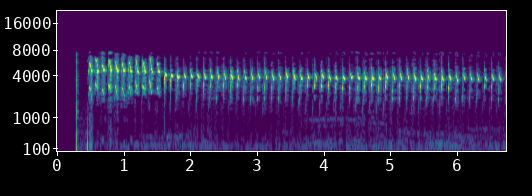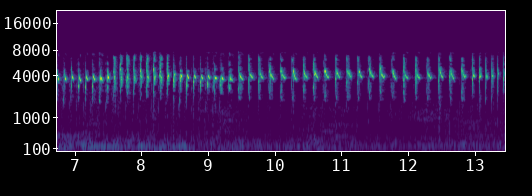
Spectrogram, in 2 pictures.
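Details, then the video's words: Lovebird calling with a long, rapid train of shrill, evenly spaced chirps, several per second, held steady for about thirteen seconds and becoming more separated and clipped toward the end; no other clear sounds. "SUARA BURUNG LOVEBIRD"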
